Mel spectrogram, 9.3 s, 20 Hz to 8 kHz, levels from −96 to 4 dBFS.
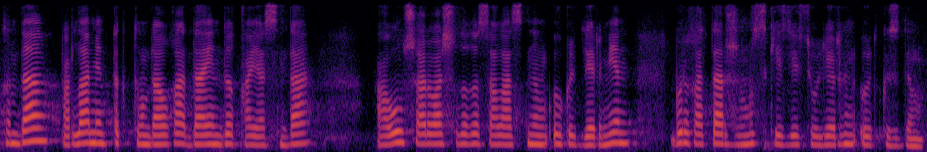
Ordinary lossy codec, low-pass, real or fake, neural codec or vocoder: Opus, 24 kbps; 7.2 kHz; fake; autoencoder, 48 kHz, 32 numbers a frame, DAC-VAE, trained on Japanese speech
